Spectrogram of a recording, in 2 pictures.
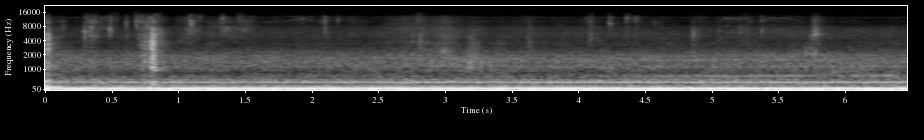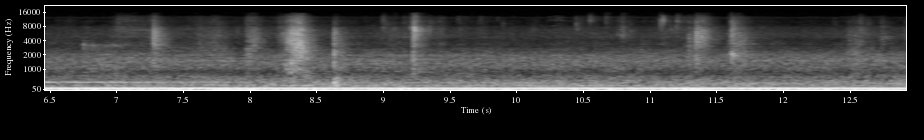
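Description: A steady low hum, with a few faint clicks and soft dabs from a basting brush being dipped into a ceramic bowl and worked over the soy-and-oil glaze on a whole suckling pig.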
